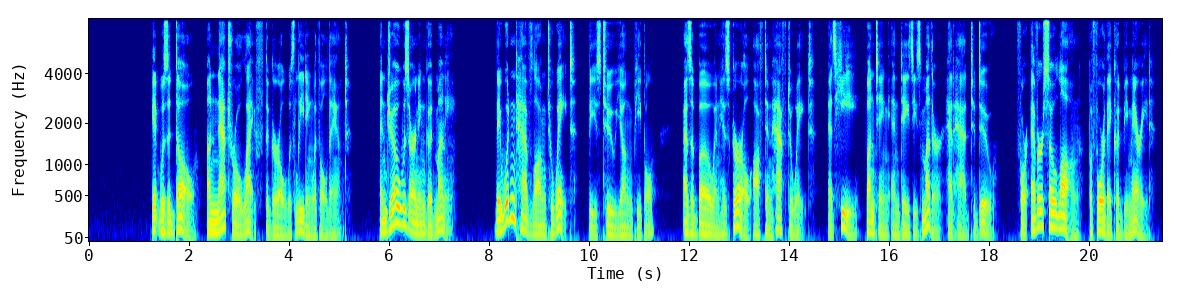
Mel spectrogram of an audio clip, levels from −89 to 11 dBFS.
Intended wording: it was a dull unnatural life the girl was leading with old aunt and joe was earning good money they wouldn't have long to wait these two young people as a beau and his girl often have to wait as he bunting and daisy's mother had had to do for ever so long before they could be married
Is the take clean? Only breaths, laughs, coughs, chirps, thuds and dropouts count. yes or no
yes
